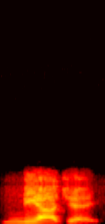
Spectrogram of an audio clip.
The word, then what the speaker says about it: Niaje: Say to him, Niaje. Niaje. Niaje. Okay? Niaje. Okay. So I don't know how to spell it, but phonetically it would be like Niajay.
